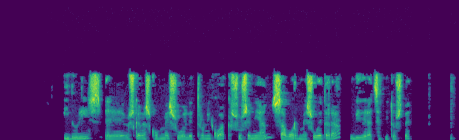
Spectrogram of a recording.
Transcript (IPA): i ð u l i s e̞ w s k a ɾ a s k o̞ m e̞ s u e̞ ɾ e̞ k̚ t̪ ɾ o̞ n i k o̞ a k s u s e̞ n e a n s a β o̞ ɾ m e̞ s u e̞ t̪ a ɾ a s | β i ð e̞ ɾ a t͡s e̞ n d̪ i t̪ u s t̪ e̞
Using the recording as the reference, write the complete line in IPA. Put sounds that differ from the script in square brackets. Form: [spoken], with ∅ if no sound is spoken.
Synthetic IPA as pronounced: i ð u [ɾ] i s e̞ w s k a ɾ a s k o̞ m e̞ s u e̞ [l] e̞ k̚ t̪ ɾ o̞ n i k o̞ a k s u s e̞ n e a n s a β o̞ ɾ m e̞ s u e̞ t̪ a ɾ a [∅] | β i ð e̞ ɾ a t͡s e̞ n d̪ i t̪ u s t̪ e̞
